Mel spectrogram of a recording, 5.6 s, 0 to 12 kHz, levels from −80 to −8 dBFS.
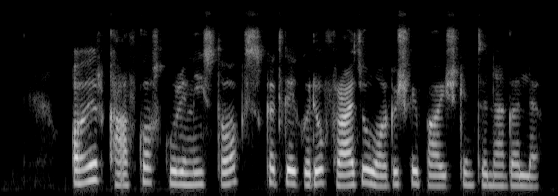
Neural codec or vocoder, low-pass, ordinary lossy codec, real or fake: codec, 16 kHz, 4 kbps, X-Codec, WavLM features, trained on Multilingual LibriSpeech; 7.2 kHz; Opus, 24 kbps; fake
